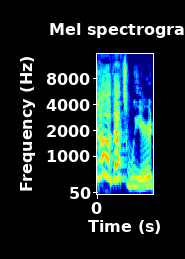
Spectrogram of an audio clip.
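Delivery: casual, unbothered, zero urgency, high with mild curiosity. Retelling how Loomis looks at the fleeing kids: imitating Loomis, no urgency. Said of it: "there's no urgency at all".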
